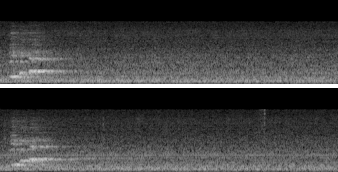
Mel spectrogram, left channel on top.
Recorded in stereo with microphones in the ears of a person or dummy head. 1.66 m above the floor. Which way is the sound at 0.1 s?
85° left.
